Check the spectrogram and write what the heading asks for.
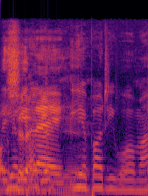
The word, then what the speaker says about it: gilet: gilet. Your body warmer. They spell it Gillette, but it's It's gilet.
